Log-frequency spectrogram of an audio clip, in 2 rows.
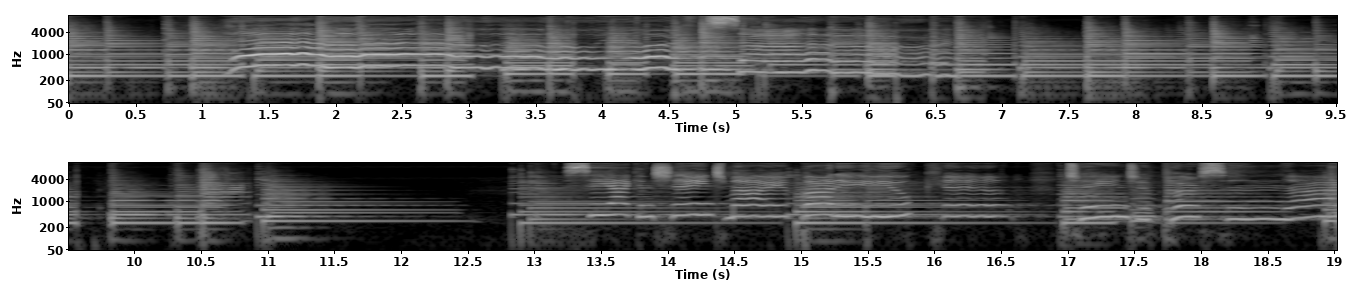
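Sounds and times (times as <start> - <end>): acoustic guitar chords: 0.0 - 14.0
woman singing: 1.1 - 7.1, 13.2 - 19.0.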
